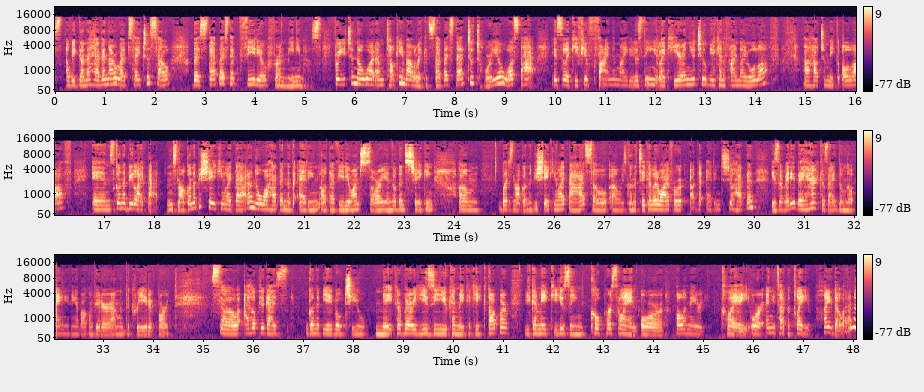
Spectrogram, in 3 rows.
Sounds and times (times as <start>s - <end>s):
Speech: 0.0s - 34.4s, 35.2s - 48.0s.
